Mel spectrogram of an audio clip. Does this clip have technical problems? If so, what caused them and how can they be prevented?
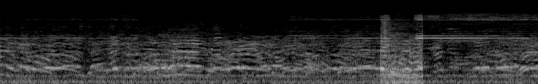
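Yes. A sudden gain jump, likely from a digital gain setting applied instantly rather than ramped, lifts the sound and its background noise together by about 13 dB from 3.81 s until it drops back at 4.23 s. Ramping every gain change over several milliseconds prevents this.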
